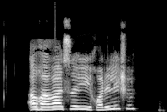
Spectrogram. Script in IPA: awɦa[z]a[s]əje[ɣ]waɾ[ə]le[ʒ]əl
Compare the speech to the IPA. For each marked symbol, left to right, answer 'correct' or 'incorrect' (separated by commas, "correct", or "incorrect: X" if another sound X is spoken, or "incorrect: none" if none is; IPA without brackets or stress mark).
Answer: incorrect: ɣ, correct, incorrect: x, correct, incorrect: ʃ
